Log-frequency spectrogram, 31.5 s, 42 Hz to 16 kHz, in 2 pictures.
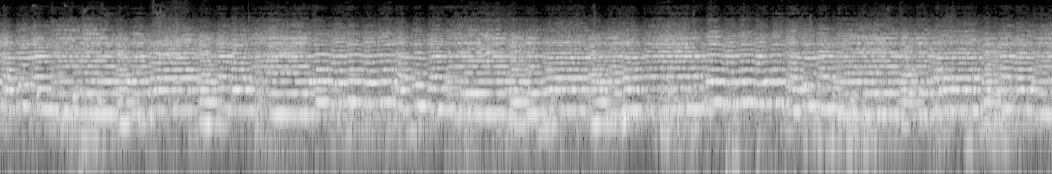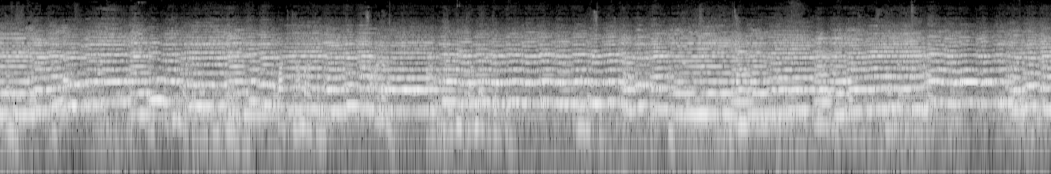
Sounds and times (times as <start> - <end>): Violin, fiddle: 0.0 - 31.5.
